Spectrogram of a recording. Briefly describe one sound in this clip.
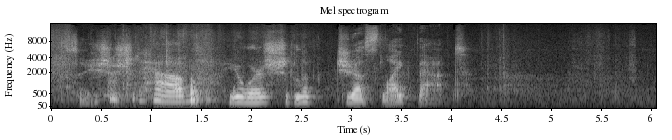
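Stiff pages of a book flip and flutter.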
